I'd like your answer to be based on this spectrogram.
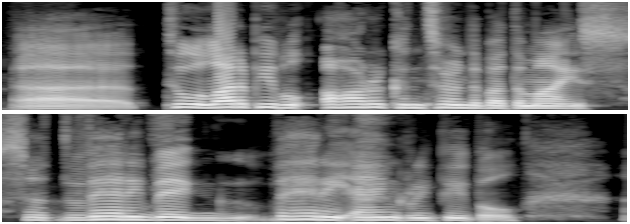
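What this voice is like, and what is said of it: Shifting mostly Russian accent. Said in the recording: “my shifting accent. ... a little bit Icelandic, a little bit German, mostly Russian”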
